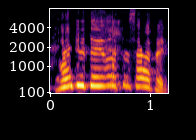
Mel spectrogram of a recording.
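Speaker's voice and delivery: high, loud mock exasperation; exasperated question. Quoting husband's line, in high exasperation. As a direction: whine it at the screen. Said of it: "husband's response".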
